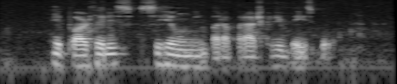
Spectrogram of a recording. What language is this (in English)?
Portuguese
